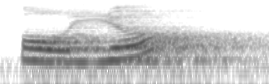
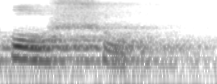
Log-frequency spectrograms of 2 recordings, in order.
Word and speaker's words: pollo: Outro detalhe: na palavra pollo, que significa frango, tem 4 formas para pronunciar essa palavra. Eu posso pronunciar pollo. Em Centro-América é pronunciado dessa forma, pollo. Eu posso pronunciar pollo, polho ou pocho. Então, são 4 formas.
